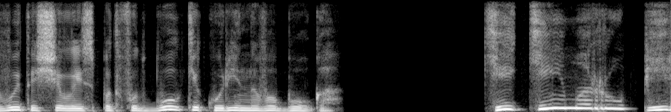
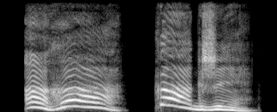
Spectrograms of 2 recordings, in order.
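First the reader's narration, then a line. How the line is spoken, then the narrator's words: Yelled. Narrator (Russian): завопила Васька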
